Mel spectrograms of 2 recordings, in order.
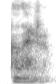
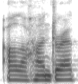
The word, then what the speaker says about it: Alejandra: Um Alandra, please. Um the pronunciation of my name is Alejandra.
